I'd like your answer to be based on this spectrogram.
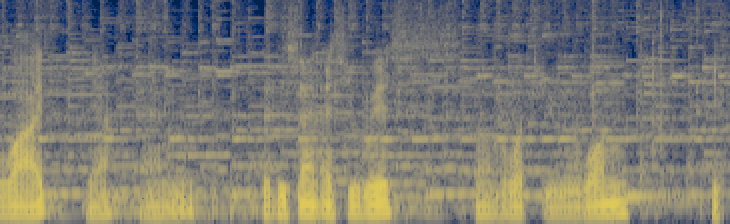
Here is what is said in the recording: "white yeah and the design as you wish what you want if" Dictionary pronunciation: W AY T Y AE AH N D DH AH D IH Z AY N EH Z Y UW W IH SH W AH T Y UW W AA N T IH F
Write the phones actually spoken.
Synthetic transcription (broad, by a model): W AY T Y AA AH N D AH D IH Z AY N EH S Y UW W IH S W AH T Y UW W AA N T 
